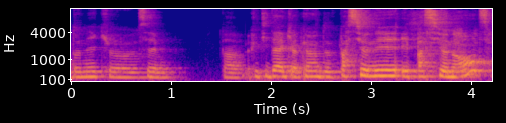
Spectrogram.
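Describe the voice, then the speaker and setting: A woman with a medium pitch speaks at a moderate pace with fairly even intonation, over noticeable background noise and audible room echo. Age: 20s. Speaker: program participant giving testimonial. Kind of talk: testimony. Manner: halting, many hesitations.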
